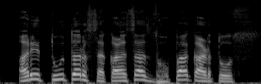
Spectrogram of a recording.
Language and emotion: Marathi, neutral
